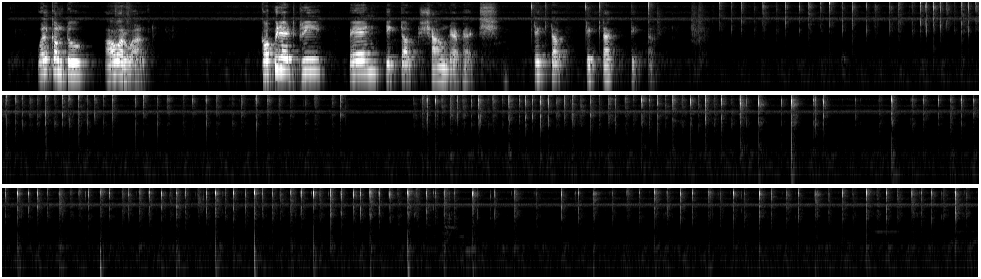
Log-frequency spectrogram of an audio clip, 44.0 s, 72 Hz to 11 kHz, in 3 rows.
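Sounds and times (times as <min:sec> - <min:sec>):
click pen clicking: 0:07.9 - 0:09.9, 0:10.7 - 0:19.9, 0:20.8 - 0:43.9.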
